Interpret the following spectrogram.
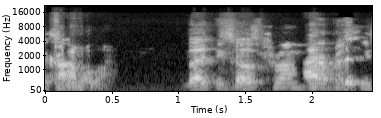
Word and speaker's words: Kamala: You got to say it right first, or say it the way they want to hear it. It's Kamala. And then people get pissed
